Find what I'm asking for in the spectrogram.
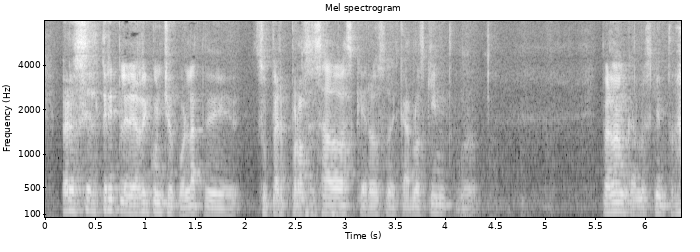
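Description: A man with a Mexican accent at a moderate pace, medium in pitch, with ordinary pitch variation. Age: 40s. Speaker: podcast co-host. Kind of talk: casual chat.

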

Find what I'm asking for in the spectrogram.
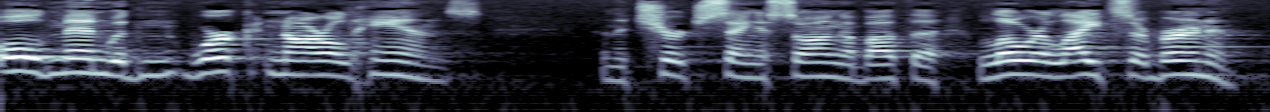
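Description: Simply plain reading aloud.

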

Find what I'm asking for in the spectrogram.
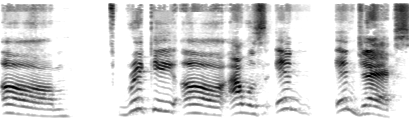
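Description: In a Southern US accent, a woman projects a raised, high-pitched voice with a bright, sharp tone at a very slow pace. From Mississippi, Vicksburg. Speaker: former prison guard. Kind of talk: interview.

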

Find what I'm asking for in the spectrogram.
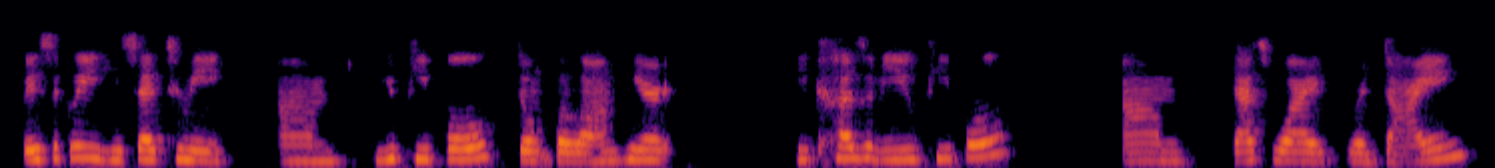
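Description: Somewhat breathy, a woman speaks at a fairly slow pace with ordinary pitch variation and long, frequent pauses. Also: medium pitch for a woman. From Toronto. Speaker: podcast host. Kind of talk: casual discussion.

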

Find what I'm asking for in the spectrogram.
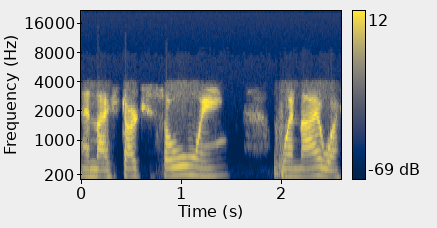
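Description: Speaking at a very slow pace, a woman has a fairly low voice. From Northwest Territories, Canada. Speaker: artist. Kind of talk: testimony.

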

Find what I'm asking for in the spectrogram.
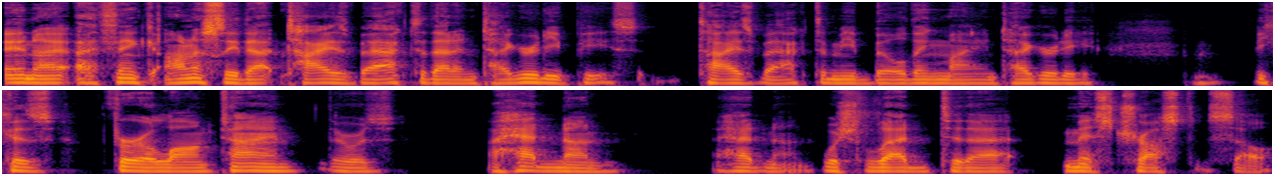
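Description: A man with a Western New York accent talks at a moderate pace in a fairly low, monotone, flat voice, on a very clean recording with a silent background. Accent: Western New York (Inland North) American. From Buffalo, New York. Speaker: advertising creative director. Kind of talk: coaching session. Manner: casual.

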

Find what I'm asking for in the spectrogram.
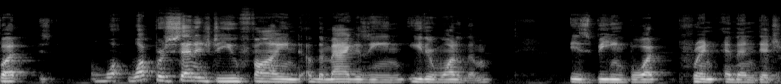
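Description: A man speaks with an American accent at a fairly slow pace, his pitch medium and its variation ordinary. He has an unremarkable speaking voice. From New Jersey. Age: 60s. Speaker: podcast host. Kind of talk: casual interview chat.

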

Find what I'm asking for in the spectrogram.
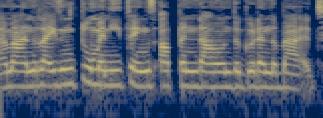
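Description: This is a woman with a normal speaking voice. Her pitch is medium and her pace is moderate. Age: 20s. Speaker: pilot. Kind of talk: casual chat.

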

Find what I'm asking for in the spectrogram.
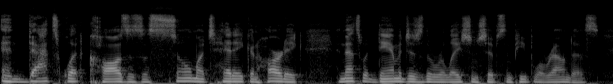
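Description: Very clean recording, silent background, a man with an American accent at a medium pitch and a fairly quick pace. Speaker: church member in recovery. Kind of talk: casual interview chat. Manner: upbeat, positive.

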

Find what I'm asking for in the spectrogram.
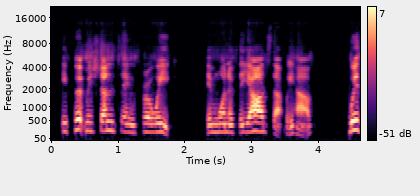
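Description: A dark, mellow tone in an English accent, with ordinary pitch variation. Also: woman, dry, close sound with no echo. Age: 30s. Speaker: truck driver. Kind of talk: casual chat.

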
